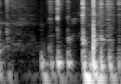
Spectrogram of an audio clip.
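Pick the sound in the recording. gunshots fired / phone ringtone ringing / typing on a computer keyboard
typing on a computer keyboard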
